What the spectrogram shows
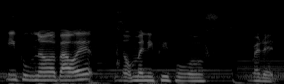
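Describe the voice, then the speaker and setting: A woman co-hosting a casual livestream, easygoing and often pausing to find her words. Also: fairly low pitch, over music. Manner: easygoing, searches for words, hums agreement. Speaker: livestream co-host. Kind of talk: casual chat.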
